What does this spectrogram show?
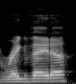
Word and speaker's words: RG Veda: work title was uh rg veda it's pronounced rig veda story focuses on old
